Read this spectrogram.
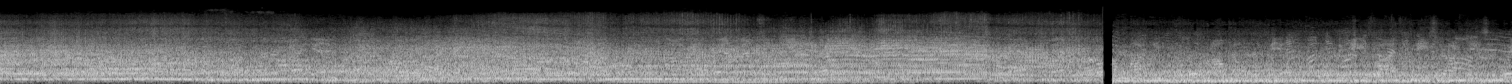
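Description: Race car engines roar loudly as cars speed past.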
